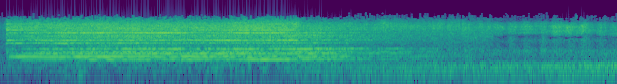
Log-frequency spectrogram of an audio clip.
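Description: A loud, sustained train whistle blows for a few seconds with a steady, rich tone, then cuts off, leaving the low rumble of the rolling train underneath.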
